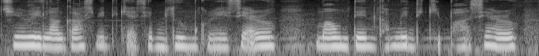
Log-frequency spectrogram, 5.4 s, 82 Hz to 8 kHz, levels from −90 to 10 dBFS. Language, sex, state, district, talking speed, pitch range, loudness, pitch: Nagamese, female, Nagaland, Kohima, 190 wpm, 175-190 Hz, -15 LUFS, 185 Hz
